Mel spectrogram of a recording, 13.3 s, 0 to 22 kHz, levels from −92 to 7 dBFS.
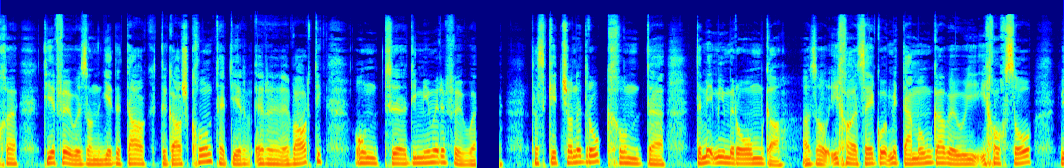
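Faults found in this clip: Playback stall, 5.94–6.25 s, right after "äh die müssen wir": player likely starved of buffered data or its thread blocked. Output drops to silence for 293 ms mid-speech, then resumes, leaving an abrupt gap.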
